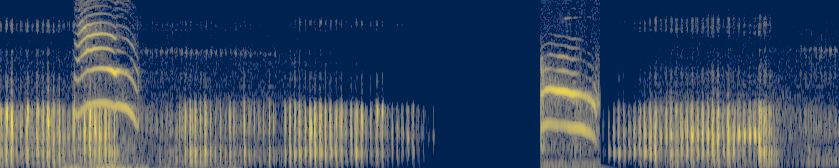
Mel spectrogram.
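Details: Cat giving a sharp rising-falling meow, then rough pulsed purring, a second of silence, another short high meow, and more purring.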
